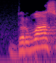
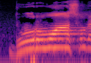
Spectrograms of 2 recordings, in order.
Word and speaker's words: దుర్వాసో: మీరు కొంచెం జాగ్రత్తగా చూస్తే దుర్వాసుడు అంటారు తప్పు అసలు అది ఉచ్చారణ దోషం దుర్వాసో మహర్షి ఆయన పేరు దుర్వాసో మహర్షి క్రోధ భట్టారక అందుకే ఆర్య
